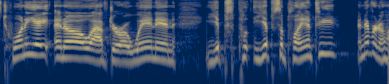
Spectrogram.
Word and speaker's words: Ypsilanti: The Redhawks, 28-0 after a win in Ypsilanti. I never know how to pronounce it. Ypsilanti.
